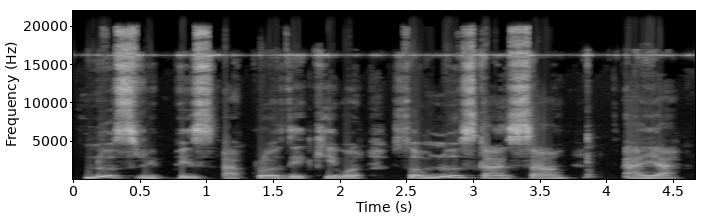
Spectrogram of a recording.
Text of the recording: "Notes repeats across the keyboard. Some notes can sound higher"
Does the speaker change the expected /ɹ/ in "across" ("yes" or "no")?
no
